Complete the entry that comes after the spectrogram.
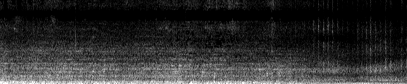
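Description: Passenger train's stainless-steel carriages rolling past on the track, a steady rumble of wheels on rail that fades gradually as the train moves away.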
